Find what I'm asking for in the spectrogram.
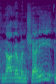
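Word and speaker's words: Naga Munchetty: Naga Manchetti.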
